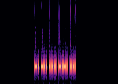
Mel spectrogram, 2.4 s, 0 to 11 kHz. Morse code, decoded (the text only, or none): ND5CH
